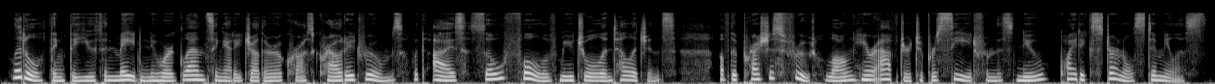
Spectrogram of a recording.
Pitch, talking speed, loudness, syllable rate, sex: 195 Hz, 180 wpm, -17 LUFS, 5.1 syllables/s, female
